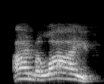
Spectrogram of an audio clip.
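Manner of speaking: high, loud joyful cry; exclaimed. Acted. Elsie cries out, swinging in the air. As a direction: burst out with relief. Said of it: "she exclaimed".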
